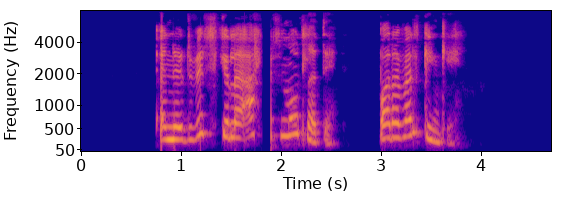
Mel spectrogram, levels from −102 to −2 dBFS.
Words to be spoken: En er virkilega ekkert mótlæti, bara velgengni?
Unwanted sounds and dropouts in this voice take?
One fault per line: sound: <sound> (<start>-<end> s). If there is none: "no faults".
sound: dropout (1.8-1.9 s)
